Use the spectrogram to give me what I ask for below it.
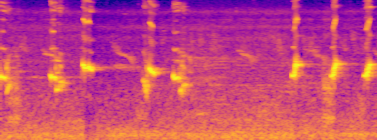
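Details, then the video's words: Sooty-headed bulbul singing, a lively recording meant to stimulate other bulbuls to sing: short bright whistled notes, often with a quick drop, scattered irregularly across a few seconds over a faint low background hum. "SUARA BURUNG TRUCUK GACOR ‼️ COCOK BUAT MERANGSANG TRUCUK BAHAN"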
